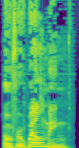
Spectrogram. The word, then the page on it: overwhelming: American English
